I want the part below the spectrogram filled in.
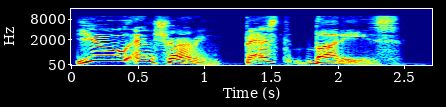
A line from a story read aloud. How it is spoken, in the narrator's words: Henry scoffed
